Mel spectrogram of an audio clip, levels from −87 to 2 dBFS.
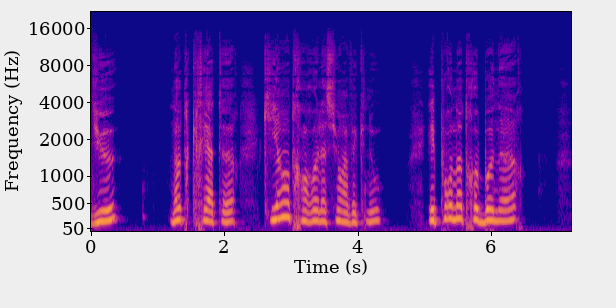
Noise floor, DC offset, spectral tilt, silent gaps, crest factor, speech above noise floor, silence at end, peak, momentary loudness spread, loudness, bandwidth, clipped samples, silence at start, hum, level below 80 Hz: -69 dBFS; under 0.1%; -7 dB/octave; none; 16 dB; 45 dB; 0.75 s; -10 dBFS; 12 LU; -26 LUFS; 13.5 kHz; under 0.1%; 0 s; none; -58 dBFS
